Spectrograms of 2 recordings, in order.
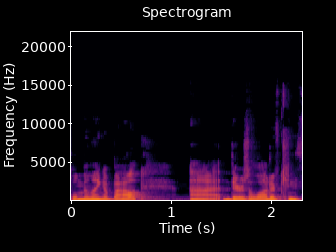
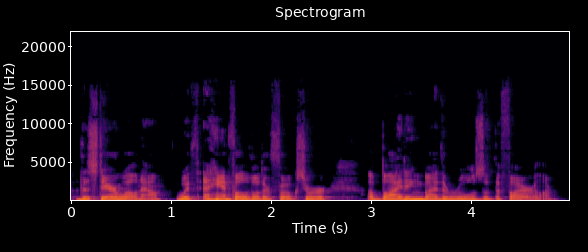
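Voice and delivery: ordinary talk

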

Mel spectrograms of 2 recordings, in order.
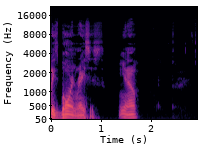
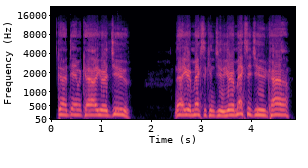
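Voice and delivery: much higher, louder mock cartoon voice; Cartman impression; 10 semitones higher, 4 dB louder than usual. Retelling South Park episode, high shouty Cartman voice. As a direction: yell at Kyle like Cartman. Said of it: "And they had the Texas versus the Mexicans".

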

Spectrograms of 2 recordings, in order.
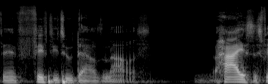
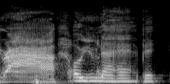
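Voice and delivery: loud mock snap, a touch higher; mock angry wife; 4 semitones higher, 6 dB louder, slower than usual. Wife snapping at a husband tiptoeing on eggshells, loud mock anger. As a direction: bark it like a fed-up wife. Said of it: "And she like".

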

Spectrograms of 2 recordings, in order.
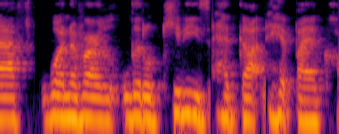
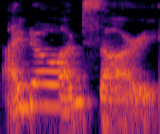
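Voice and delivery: quiet tearful apology; 6 semitones higher, 7 dB quieter than usual. Retold or imitated. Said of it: "So I said".

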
